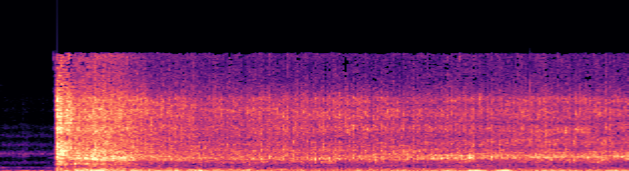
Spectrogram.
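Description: Bathroom water faucet turned on about half a second in, then running at full flow with a steady strong gush. The water is pushed uphill through a long pipe by a half-horsepower automatic water pump.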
